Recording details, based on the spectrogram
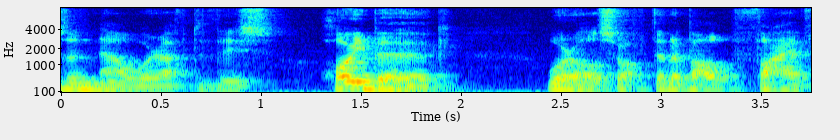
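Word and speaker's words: Højbjerg: United and now after is it Hoiberg I think he's pronounced heidberg from Spurs Central midfielder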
